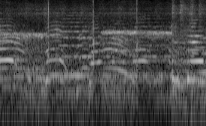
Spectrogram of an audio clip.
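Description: Several people in a street crowd shouting over one another, with a high steady tone sounding twice.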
